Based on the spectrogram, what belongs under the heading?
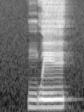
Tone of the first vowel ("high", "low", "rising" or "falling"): high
